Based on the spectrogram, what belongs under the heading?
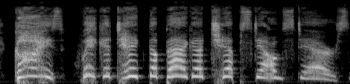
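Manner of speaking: put-on high, loud squeal of excited children; excited kids. Kids tell each other about snacks downstairs, excited. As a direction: imitate thrilled kids calling out to each other. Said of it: "they were so freaking excited".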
